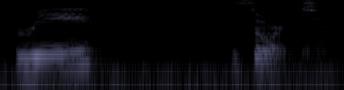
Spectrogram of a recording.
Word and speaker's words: resort: sort resort or resort that s can sound like a z can't it so we are going to use an s here re zort resort but it's an s not a z so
